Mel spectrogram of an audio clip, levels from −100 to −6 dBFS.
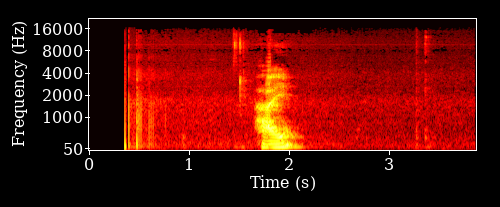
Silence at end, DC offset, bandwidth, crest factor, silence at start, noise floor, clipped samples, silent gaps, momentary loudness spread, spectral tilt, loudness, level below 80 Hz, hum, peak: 1.75 s; under 0.1%; 16 kHz; 22 dB; 0.5 s; -59 dBFS; under 0.1%; none; 23 LU; -5 dB/octave; -23 LUFS; -58 dBFS; none; -6 dBFS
